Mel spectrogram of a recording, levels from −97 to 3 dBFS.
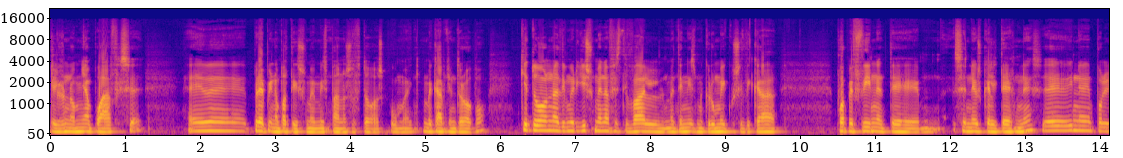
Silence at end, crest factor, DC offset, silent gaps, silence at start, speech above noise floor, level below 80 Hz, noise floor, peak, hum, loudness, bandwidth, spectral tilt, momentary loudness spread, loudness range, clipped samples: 0 s; 14 dB; under 0.1%; none; 0 s; 29 dB; -52 dBFS; -43 dBFS; 0 dBFS; none; -15 LUFS; 13 kHz; -6.5 dB/octave; 8 LU; 2 LU; under 0.1%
